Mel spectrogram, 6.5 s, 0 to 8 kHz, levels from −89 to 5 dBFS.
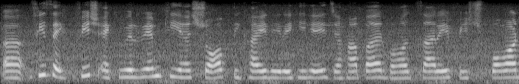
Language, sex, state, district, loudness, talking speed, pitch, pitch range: Hindi, female, Madhya Pradesh, Dhar, -18 LUFS, 165 wpm, 245 Hz, 230-255 Hz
